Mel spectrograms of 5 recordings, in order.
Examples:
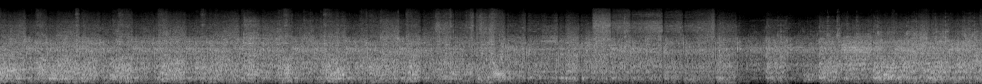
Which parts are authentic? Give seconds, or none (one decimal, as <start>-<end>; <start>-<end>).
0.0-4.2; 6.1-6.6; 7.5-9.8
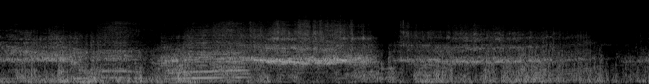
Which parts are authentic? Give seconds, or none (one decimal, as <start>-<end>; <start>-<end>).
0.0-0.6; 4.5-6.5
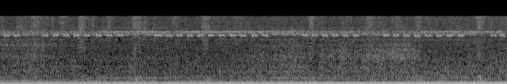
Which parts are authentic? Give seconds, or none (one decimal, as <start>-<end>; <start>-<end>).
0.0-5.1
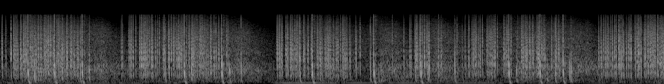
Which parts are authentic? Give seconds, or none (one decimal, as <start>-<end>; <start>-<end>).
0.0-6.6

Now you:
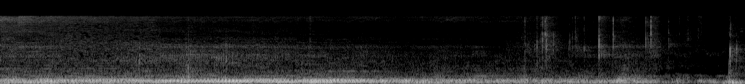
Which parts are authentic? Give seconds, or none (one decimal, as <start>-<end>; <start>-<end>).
0.6-1.6; 5.0-5.7; 6.6-7.5

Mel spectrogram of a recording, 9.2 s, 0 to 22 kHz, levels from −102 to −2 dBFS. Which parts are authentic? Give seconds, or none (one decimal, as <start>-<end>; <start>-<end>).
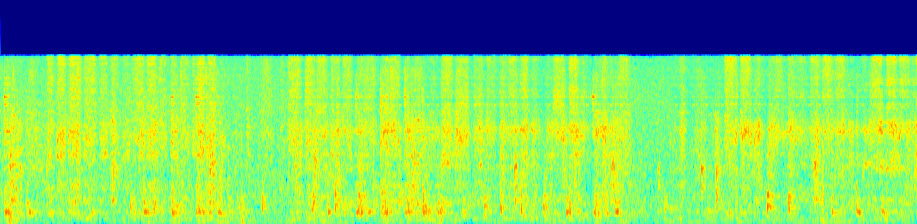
0.0-2.9; 6.3-6.7

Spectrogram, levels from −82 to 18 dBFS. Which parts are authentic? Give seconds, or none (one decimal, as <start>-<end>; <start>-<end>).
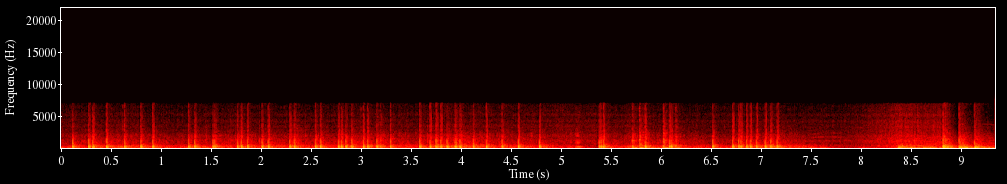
0.0-9.3

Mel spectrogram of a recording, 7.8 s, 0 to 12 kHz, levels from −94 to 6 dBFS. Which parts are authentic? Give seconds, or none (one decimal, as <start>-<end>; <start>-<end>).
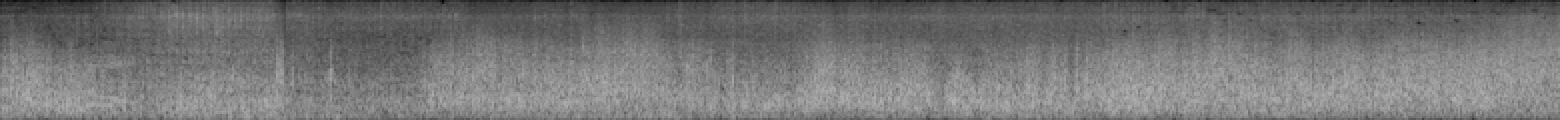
0.0-2.3; 5.5-7.8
